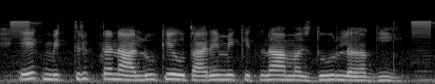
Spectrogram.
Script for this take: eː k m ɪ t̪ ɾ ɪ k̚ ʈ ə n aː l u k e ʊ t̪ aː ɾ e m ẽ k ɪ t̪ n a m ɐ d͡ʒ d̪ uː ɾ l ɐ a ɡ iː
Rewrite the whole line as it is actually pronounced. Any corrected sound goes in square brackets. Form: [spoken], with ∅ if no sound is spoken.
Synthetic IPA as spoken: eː k m ɪ t̪ ɾ ɪ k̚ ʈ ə n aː l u k e ʊ t̪ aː ɾ e m ẽ k ɪ t̪ n a m ɐ d͡ʒ d̪ uː ɾ l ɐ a ɡ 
